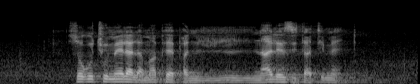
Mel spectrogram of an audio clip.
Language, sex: Zulu, male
